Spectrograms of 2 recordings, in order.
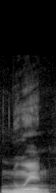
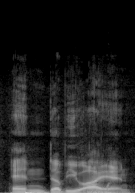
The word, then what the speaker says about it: Nguyen: I say Nguyen. Nguyen, One right? syllable, Nwin. That's how I say it.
